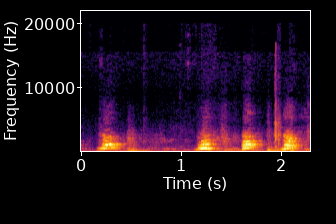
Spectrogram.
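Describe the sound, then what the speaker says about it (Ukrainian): Dog barking indoors near a cold hallway, a few sharp barks in two bursts, fairly close and alone with no talk. "Джек, Джек, як завжди, гавкає."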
